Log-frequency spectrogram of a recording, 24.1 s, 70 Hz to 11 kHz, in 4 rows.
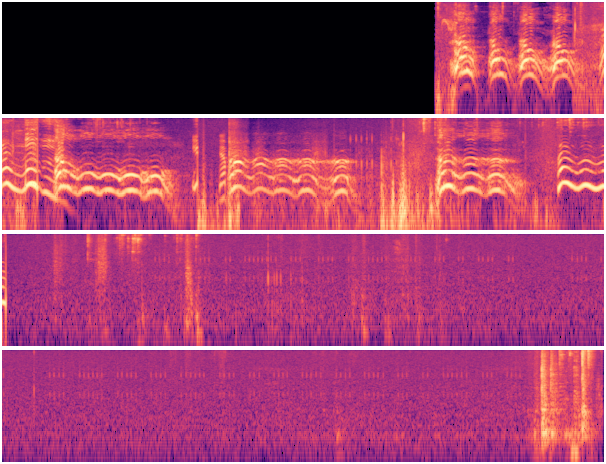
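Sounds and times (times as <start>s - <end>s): dog baying howl: 4.4s - 7.8s, 8.4s - 9.6s, 10.4s - 12.1s.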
